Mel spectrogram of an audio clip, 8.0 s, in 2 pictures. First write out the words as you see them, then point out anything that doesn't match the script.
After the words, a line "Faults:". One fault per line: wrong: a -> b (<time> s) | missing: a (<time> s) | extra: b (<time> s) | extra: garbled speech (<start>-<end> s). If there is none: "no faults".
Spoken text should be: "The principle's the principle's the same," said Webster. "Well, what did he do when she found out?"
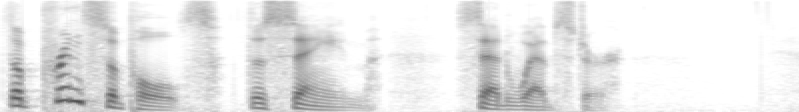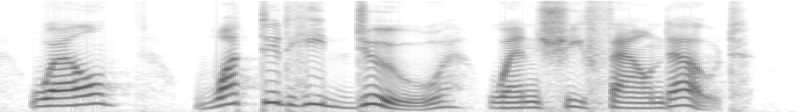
"The principle's the same," said Webster. "Well, what did he do when she found out?"
Faults:
missing: principle's the (1.4 s)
